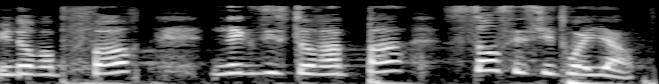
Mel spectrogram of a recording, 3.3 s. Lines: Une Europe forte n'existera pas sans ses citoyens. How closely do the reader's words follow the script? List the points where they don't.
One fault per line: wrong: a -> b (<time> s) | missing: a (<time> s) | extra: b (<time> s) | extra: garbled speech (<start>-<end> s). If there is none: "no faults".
no faults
